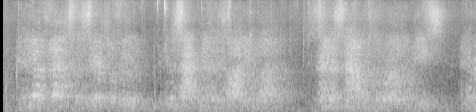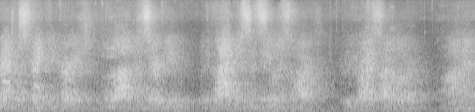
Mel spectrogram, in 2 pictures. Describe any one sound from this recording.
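A large crowd sings together in a big echoing hall.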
